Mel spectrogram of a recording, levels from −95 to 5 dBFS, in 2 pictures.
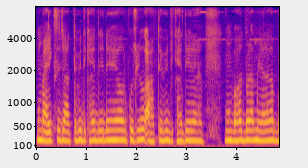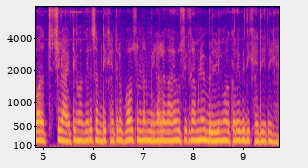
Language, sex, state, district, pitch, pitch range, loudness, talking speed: Hindi, female, Uttar Pradesh, Budaun, 200 Hz, 190-205 Hz, -13 LUFS, 300 wpm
